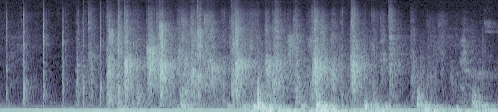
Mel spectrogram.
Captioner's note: audience applauding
